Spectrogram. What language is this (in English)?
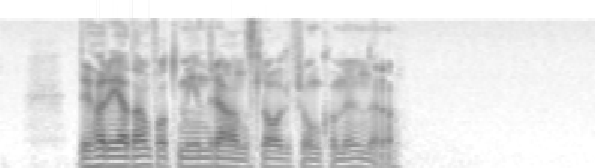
Swedish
